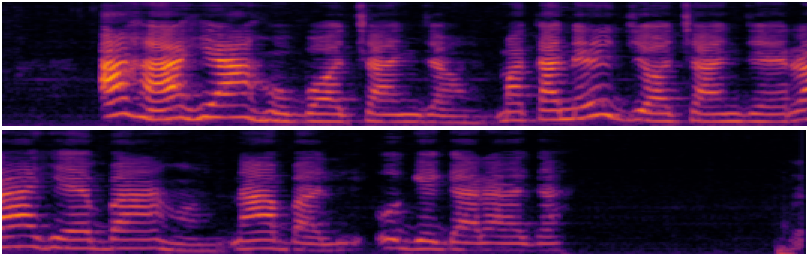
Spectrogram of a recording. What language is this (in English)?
Igbo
